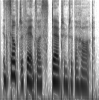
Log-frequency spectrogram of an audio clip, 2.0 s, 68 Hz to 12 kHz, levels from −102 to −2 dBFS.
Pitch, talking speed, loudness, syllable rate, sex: 170 Hz, 270 wpm, -19 LUFS, 6.6 syllables/s, female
